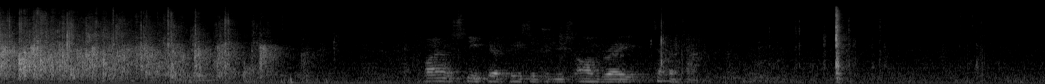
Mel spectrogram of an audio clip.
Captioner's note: applause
